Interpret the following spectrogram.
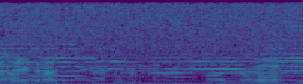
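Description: Near silence: faint background voices and music over a steady low hum.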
